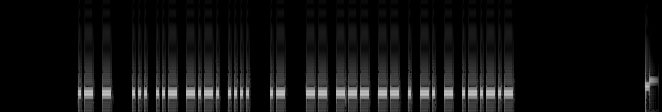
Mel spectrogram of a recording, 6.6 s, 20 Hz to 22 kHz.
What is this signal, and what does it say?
Morse code, heard as a keyed tone, about 40 wpm, 700 Hz. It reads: AT SUCH A MOMENT.
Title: Sentences from Top 1000 Words 40wpm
